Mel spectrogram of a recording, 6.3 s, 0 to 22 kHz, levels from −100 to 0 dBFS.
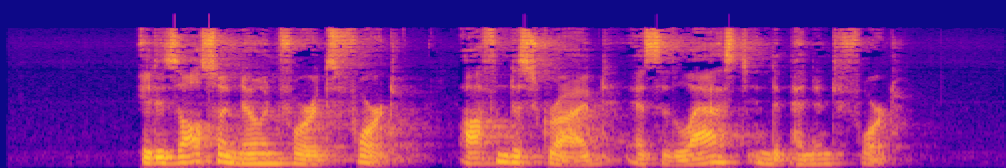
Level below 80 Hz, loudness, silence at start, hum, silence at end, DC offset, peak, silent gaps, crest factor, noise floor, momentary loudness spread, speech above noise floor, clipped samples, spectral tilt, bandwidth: -56 dBFS; -15 LUFS; 0.85 s; none; 0.7 s; under 0.1%; 0 dBFS; none; 18 dB; -66 dBFS; 11 LU; 50 dB; under 0.1%; -3 dB/octave; 11.5 kHz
